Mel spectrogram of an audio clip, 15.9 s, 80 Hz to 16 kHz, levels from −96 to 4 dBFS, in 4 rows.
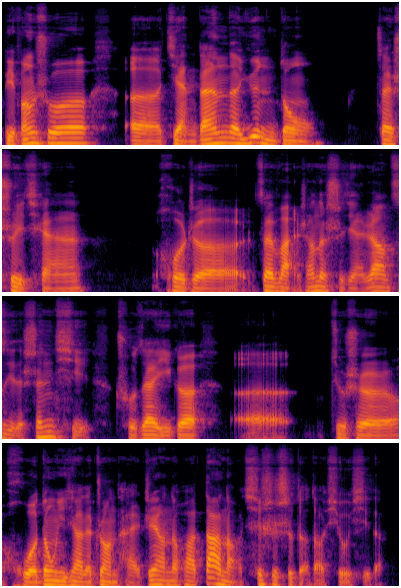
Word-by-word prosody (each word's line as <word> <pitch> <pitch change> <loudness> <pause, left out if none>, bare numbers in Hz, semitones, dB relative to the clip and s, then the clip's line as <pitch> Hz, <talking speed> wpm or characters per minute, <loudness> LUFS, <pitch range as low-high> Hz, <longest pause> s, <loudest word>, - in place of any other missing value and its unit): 比 105 -3 +1
方 125 +6 +3
说， 135 0 +3 0.4
呃， 95 -2 +1
简 90 -1 0
单 125 +7 +5
的 130 -3 +5
运 120 -5 +3
动 100 +3 -1 0.5
在 105 -2 +2
睡 100 +1 0
前， 90 0 -5 0.7
或 110 -2 -1
者 90 -3 -1
在 115 - +3
晚 105 -3 +1
上 110 +2 -3
的 115 - +1
时 105 -1 -8
间， 90 -2 -8
让 105 0 +1
自 110 +1 -9
己 100 - -5
的 90 0 -7
身 130 +6 -1
体 105 -9 -9 0.2
处 95 - -7
在 100 +1 +3
一 90 -1 -3
个， 95 +1 +3 0.3
呃， - - -7 0.4
就 105 -2 -5
是 95 -2 0
活 95 +3 +2
动 115 +2 +4
一 105 - +1
下 105 -2 +2
的 95 - -1
状 100 -3 0
态， 90 -2 -7
这 120 - -2
样 115 -2 +2
的 105 - -1
话 110 -1 -1
大 145 +7 +6
脑 100 -5 -1
其 - - -5
实 120 -2 -3
是 - - -5
得 - - -7
到 - - -7
休 - - -8
息 - - -12
的。 - - -14
105 Hz, 205 characters per minute, -24 LUFS, 95-120 Hz, 0.7 s, 大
